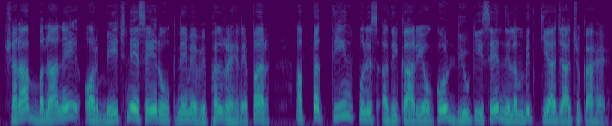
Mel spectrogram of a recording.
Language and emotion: Hindi, neutral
